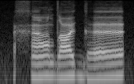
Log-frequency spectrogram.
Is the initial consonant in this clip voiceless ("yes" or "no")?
yes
